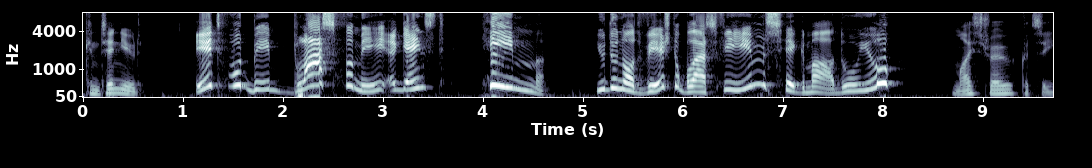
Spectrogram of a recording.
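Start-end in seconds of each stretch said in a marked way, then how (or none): 1.1-8.2 high, loud, syrupy nun voice; a much higher, louder fervent sister; zealous nun. A narrator's reading. Nun Angelique sweetly insists to the wizard, high and loud.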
